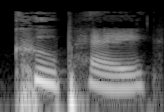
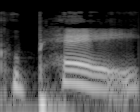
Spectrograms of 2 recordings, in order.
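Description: First: The stress falls on the first syllable. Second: The stress falls on the second syllable. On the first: "acentuando la U" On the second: "acentuando la E en coupe"

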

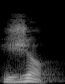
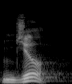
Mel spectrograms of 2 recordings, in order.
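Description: First: The y sounds like sh, Rioplatense style. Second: The y sounds like English y, not Rioplatense.

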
